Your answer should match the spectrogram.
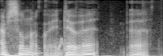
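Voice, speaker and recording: Creaky-voiced man streaming a game. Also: on the low side, noisy background. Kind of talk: casual live stream commentary.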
